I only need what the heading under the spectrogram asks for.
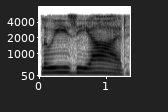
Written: Louisiade Archipelago

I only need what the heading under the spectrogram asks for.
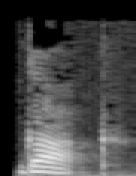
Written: gock

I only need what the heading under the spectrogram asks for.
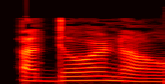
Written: Adorno

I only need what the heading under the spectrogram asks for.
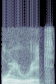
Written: Oyrot

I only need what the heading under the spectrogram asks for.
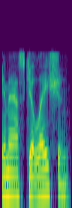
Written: emasculation

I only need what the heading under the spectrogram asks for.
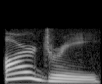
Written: Airdrie

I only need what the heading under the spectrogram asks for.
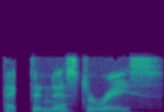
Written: pectinesterase

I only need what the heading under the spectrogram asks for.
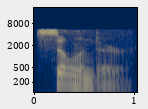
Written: cylinder

